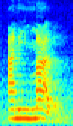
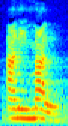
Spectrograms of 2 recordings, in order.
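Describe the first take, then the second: The two takes are said the same way.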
